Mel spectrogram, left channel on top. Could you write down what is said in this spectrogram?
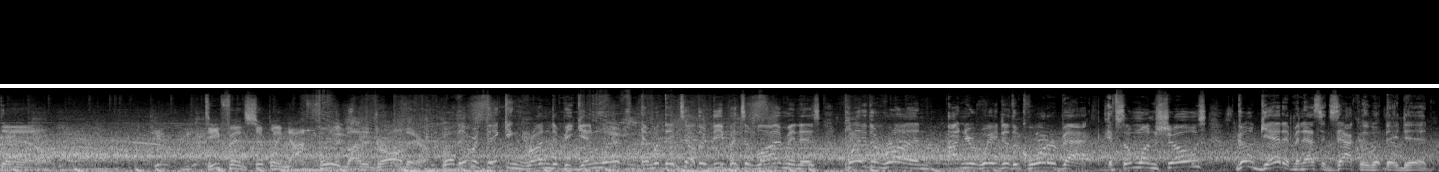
down. Defense simply not fooled by the draw there. Well, they were thinking run to begin with, and what they tell their defensive linemen is play the run on your way to the quarterback. If someone shows, go get him, and that's exactly what they did.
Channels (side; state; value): left; silent; 66 dB below the other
